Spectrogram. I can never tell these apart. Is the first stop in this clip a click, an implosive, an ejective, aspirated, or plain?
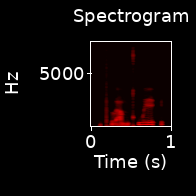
aspirated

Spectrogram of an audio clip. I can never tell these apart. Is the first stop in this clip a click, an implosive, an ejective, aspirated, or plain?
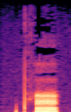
aspirated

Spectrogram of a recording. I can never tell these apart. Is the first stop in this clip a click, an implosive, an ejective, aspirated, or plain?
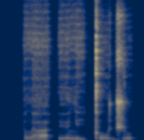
ejective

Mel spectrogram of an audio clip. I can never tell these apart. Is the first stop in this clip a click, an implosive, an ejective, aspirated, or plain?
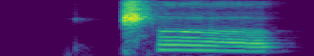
click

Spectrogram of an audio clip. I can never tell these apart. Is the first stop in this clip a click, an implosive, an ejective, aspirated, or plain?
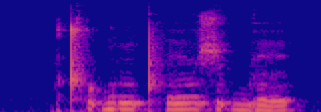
aspirated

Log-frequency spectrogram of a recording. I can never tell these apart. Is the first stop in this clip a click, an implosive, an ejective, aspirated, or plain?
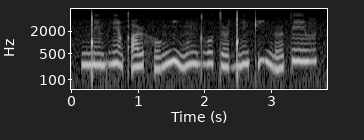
click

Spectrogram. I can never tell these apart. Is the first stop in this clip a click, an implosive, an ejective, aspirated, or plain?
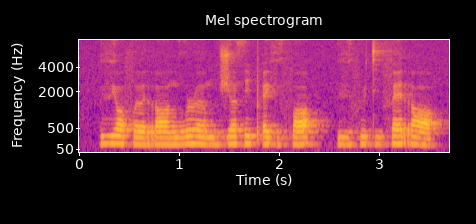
ejective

